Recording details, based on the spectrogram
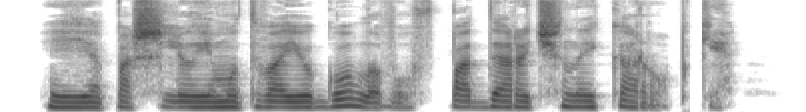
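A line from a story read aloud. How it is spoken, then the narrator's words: Growled. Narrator (Russian): тут же рыкнул Вальтер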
